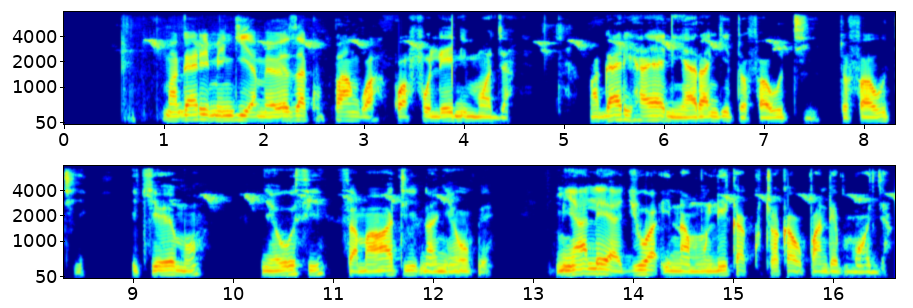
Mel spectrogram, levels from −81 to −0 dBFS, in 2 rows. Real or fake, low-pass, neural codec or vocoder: fake; 7.2 kHz; vocoder, 44.1 kHz, 128 mel bands every 256 samples, BigVGAN v2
